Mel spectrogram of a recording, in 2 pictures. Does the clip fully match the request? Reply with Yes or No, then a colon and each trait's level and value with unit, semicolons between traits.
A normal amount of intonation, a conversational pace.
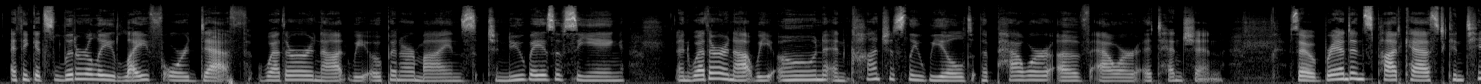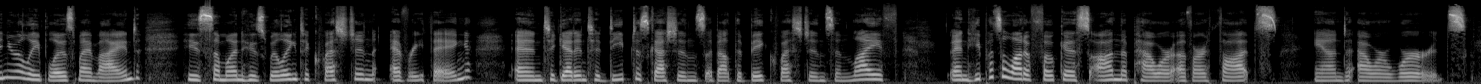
Yes: average, 3.3 semitones; average, 150 wpm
